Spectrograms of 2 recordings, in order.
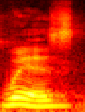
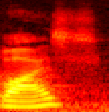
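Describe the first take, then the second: First: The vowel is short, as in 'is'. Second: The vowel is long, as in 'eyes'. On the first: The speaker calls it right. "It's Wiz" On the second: The speaker calls it wrong. "not Wise"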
